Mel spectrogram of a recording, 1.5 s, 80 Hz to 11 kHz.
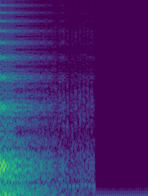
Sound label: sid MOS6581R2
